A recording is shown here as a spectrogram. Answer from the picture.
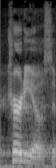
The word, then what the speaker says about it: kurios: Your kurios, if you want to say it the way it's written in English. K-U-R-I-O-S is how it's pronounced.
